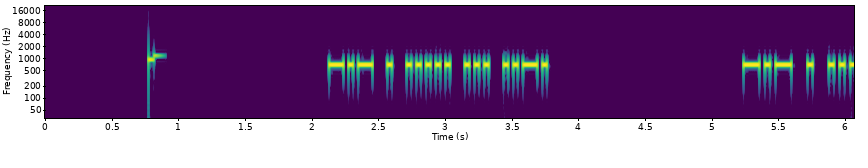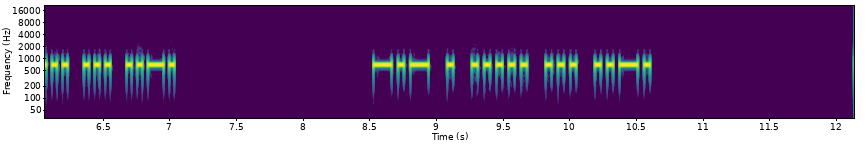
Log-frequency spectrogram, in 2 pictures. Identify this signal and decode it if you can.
Morse code, heard as a keyed tone, about 30 wpm, 700 Hz. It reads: KE5SF KE5SF KE5SF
